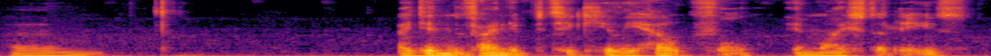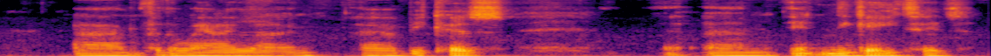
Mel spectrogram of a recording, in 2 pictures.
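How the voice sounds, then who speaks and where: A British man hosts a language-learning livestream, relaxed and chatty as he answers viewers' questions as they arrive. His lowish voice has vocal fry and a breathy edge, and the audio quality is poor.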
